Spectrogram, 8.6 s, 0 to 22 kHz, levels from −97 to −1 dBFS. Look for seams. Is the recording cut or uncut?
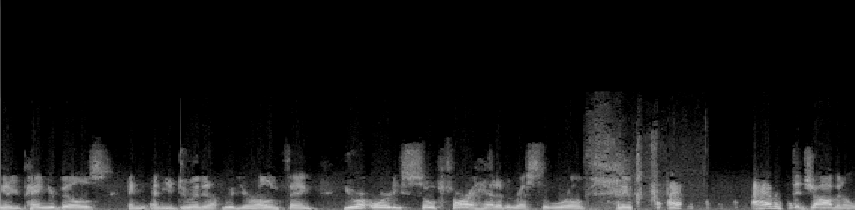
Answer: cut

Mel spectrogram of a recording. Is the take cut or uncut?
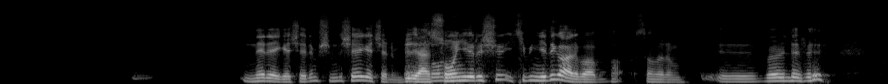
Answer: cut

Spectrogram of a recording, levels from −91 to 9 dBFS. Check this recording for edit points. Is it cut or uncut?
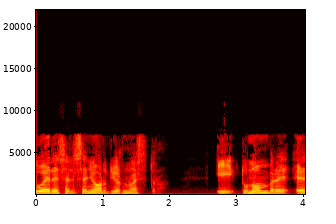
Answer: cut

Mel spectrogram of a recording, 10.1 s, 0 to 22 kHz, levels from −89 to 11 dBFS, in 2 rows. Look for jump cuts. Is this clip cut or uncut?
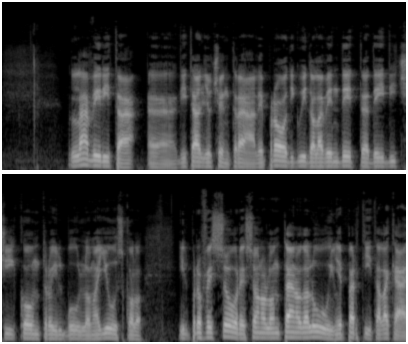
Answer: cut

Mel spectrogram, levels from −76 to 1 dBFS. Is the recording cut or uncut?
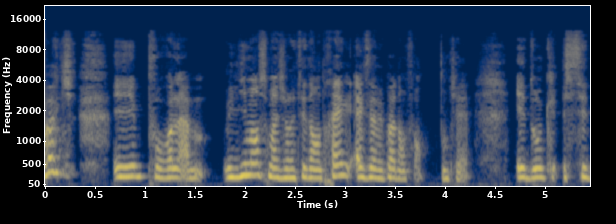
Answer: uncut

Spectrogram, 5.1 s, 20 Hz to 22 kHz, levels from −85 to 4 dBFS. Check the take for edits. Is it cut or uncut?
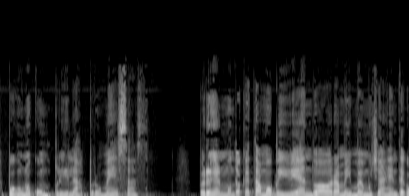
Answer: uncut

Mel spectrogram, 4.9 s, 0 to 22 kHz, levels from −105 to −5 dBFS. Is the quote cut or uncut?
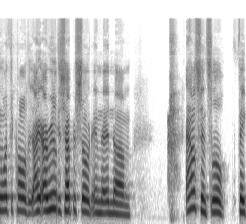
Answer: cut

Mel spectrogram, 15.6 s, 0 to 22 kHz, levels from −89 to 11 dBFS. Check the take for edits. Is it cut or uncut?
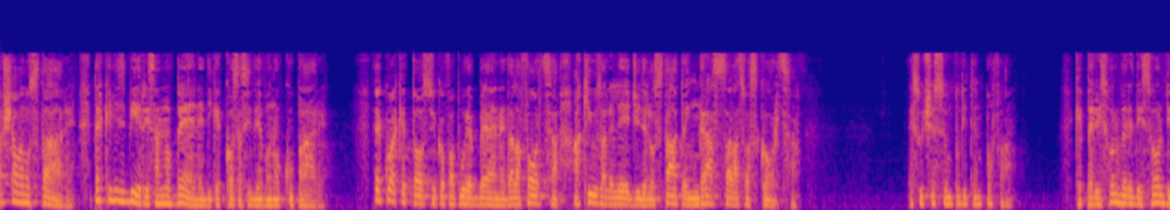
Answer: uncut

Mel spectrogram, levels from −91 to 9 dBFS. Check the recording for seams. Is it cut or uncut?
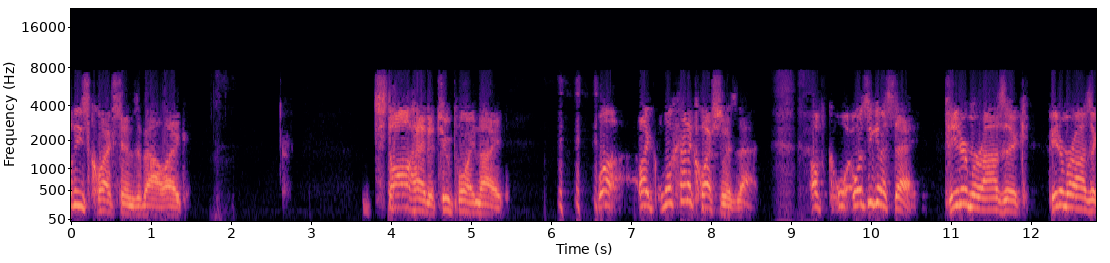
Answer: cut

